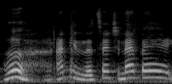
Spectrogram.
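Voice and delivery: high-pitched cringing disbelief. Acted. Looking back at younger self on Facebook, cringing. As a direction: wince at your own past in mock horror. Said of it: "get cringe 'cause you're like".

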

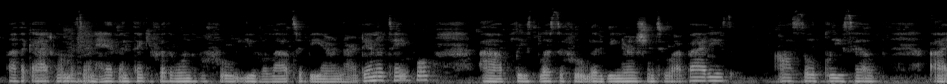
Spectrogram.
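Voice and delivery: soft, quick mealtime grace; quiet prayer. Acted. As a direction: murmur a fast blessing. Blesses the food.

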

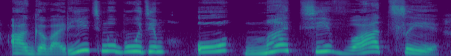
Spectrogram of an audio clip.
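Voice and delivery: usual speaking voice

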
